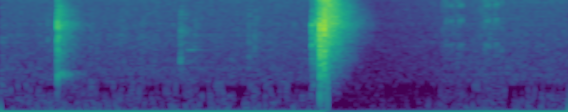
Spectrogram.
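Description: A revolver cracks once in a fast-draw twist draw, a single sharp, loud, close report with a short ring after it, preceded by a faint click.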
